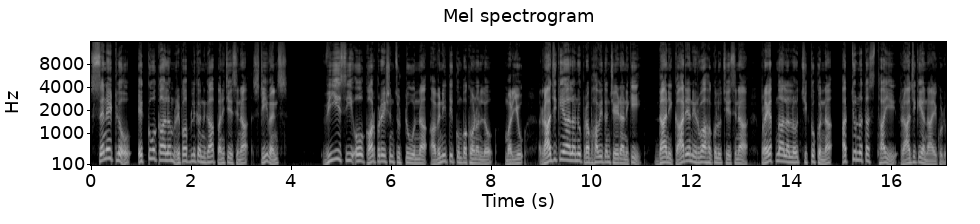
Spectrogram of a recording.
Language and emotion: Telugu, neutral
